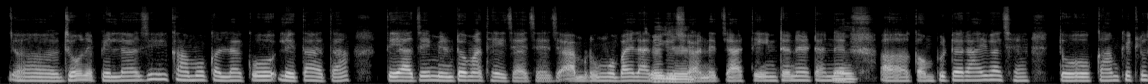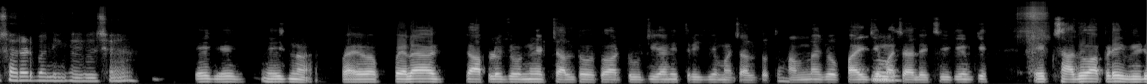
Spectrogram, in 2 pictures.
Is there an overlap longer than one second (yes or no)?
no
